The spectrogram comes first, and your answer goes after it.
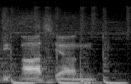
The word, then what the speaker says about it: ASEAN: and organizations and they the way they pronounce it is ASEAN ASAN.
